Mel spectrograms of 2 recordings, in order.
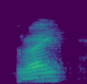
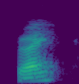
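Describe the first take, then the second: The two takes are said the same way.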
